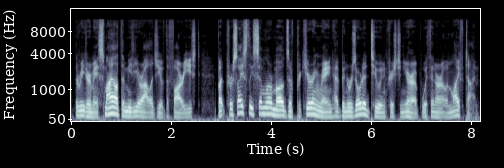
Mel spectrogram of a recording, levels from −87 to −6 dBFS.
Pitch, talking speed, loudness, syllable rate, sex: 115 Hz, 210 wpm, -20 LUFS, 6.8 syllables/s, male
